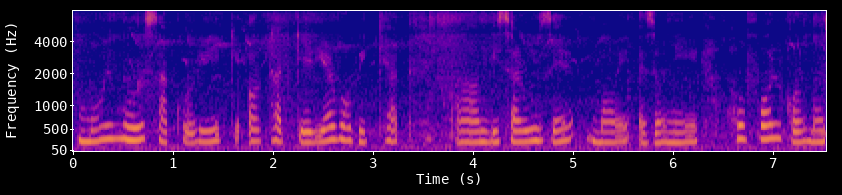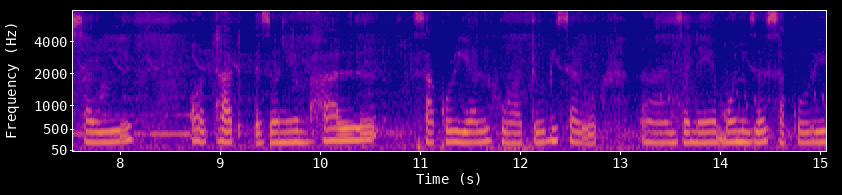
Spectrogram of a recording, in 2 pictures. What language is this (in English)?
Assamese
